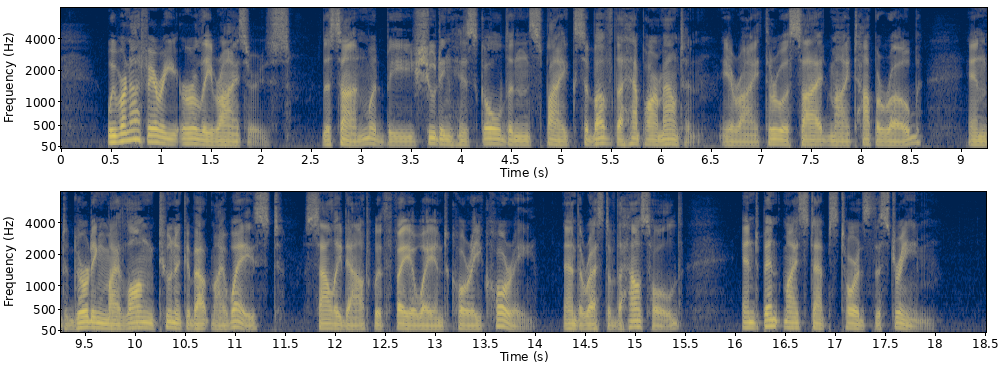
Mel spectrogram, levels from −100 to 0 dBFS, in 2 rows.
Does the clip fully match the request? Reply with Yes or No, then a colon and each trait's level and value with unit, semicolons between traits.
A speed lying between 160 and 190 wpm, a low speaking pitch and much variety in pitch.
No: average, 170 wpm; very low, 90 Hz; average, 4.7 semitones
